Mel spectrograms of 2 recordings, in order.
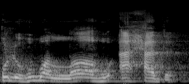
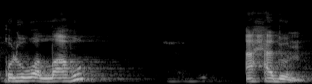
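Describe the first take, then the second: First: The last word ends on a bare consonant. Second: The last word ends with the full -un ending. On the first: The reciter stops at the end of the verse. "C'est comme ça qu'on récite" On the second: The phrase is read normally without stopping. "Mais normalement, c'est quoi? Quand vous allez lire"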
